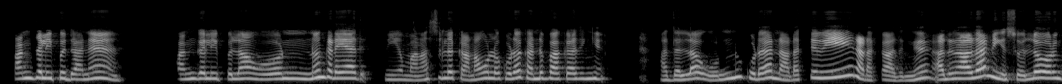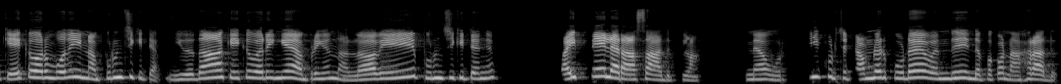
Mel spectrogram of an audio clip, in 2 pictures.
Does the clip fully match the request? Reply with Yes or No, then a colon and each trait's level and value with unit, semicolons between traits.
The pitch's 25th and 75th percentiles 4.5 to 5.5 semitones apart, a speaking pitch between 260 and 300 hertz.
No: average, 4.0 semitones; very high, 265 Hz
